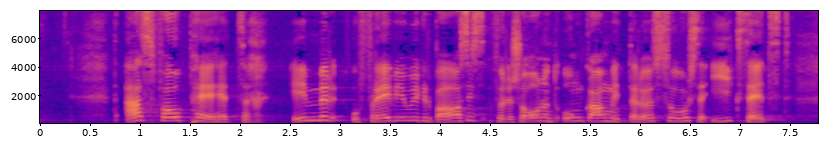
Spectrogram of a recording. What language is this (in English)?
Swiss German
